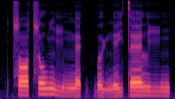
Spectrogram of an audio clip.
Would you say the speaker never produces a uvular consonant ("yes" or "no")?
yes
